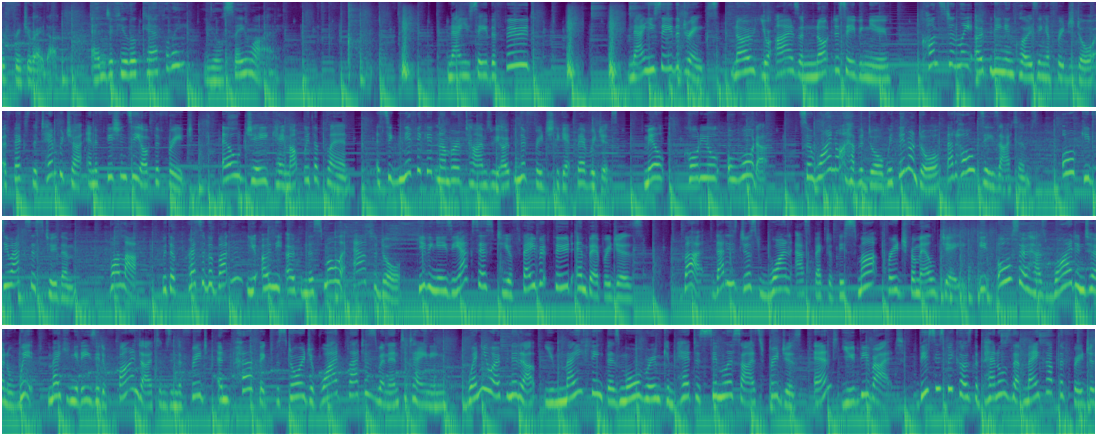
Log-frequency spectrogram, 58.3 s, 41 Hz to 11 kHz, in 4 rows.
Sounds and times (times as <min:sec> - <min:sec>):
Music: 0:00.0 - 0:58.3
Speech: 0:06.0 - 0:07.1, 0:08.4 - 0:58.3.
